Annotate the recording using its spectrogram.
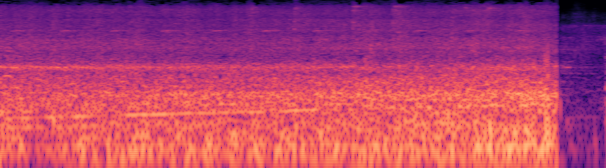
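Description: Mumbai suburban local electric train at a station platform, a loud steady rail rumble with a faint held whine in the middle. The sound cuts off abruptly about five and a half seconds in.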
